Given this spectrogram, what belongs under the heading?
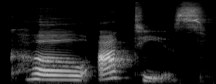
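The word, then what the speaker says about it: coatis: pigs or raccoony dogs those are ko ati's mrs brisbane said reading from the letter pronounced ko atis the kawatis looked weird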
